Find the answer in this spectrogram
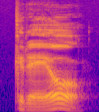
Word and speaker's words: creó: Now note that there's an accent on the O, so that is where you stress the pronunciation. Creó, creó.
